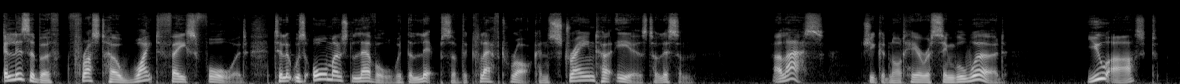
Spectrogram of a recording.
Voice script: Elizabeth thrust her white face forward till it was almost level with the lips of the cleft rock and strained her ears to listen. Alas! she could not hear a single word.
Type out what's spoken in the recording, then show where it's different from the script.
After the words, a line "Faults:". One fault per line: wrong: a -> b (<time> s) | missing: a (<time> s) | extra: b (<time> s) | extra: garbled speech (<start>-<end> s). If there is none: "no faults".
Elizabeth thrust her white face forward till it was almost level with the lips of the cleft rock and strained her ears to listen. Alas! she could not hear a single word. "You asked
Faults:
extra: You asked (10.9 s)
